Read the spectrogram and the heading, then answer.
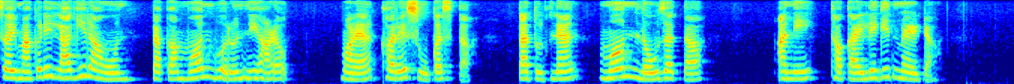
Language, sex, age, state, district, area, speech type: Goan Konkani, female, 18-30, Goa, Tiswadi, rural, spontaneous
